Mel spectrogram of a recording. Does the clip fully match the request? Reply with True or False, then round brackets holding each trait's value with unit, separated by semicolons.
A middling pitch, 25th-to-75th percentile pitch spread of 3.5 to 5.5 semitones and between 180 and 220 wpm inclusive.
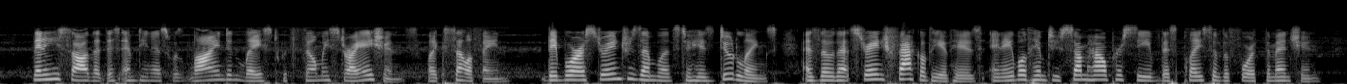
True (180 Hz; 4.0 semitones; 185 wpm)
